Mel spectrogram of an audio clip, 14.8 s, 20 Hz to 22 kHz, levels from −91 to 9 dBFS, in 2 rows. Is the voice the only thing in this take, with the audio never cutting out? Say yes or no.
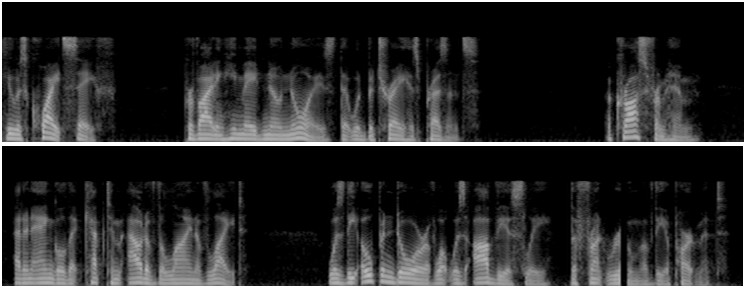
no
